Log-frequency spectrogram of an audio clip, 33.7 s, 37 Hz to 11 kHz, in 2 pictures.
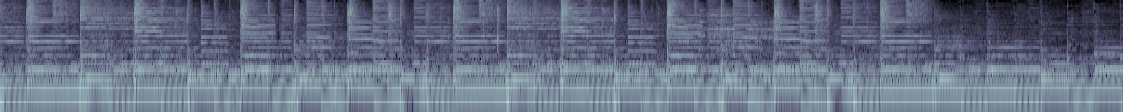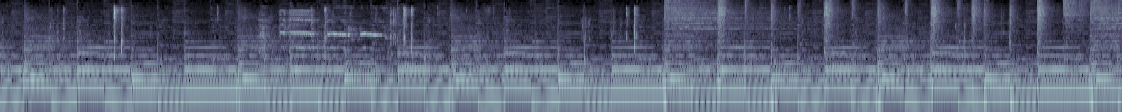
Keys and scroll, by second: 6.6 typing, 12.5-13.2 typing, 17.4-18.3 typing, 18.5 Return, 22.5-23.2 typing, 25.7-26.5 typing, 27.8-28.5 typing, 31.2-32.4 typing.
